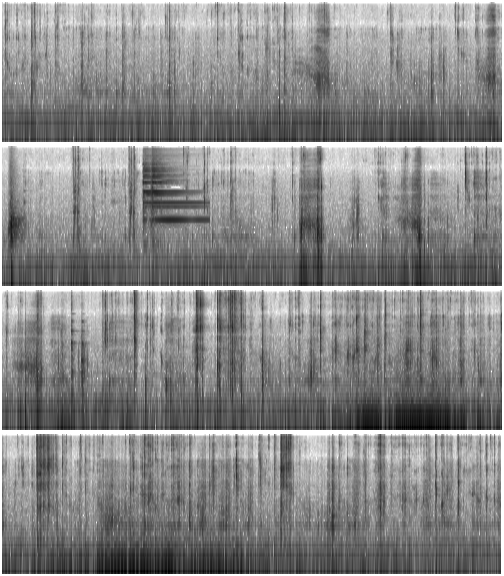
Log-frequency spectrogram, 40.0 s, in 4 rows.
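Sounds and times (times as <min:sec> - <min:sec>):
crunchy chewing: 0:00.0 - 0:10.0, 0:14.2 - 0:21.4, 0:22.0 - 0:39.9
brief ringing tone: 0:12.8 - 0:14.2.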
